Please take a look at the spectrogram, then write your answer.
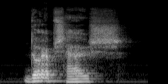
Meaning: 1. a village meetinghouse, a community centre in a village 2. the government building of a village
- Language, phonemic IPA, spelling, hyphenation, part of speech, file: Dutch, /ˈdɔrps.ɦœy̯s/, dorpshuis, dorps‧huis, noun, Nl-dorpshuis.ogg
